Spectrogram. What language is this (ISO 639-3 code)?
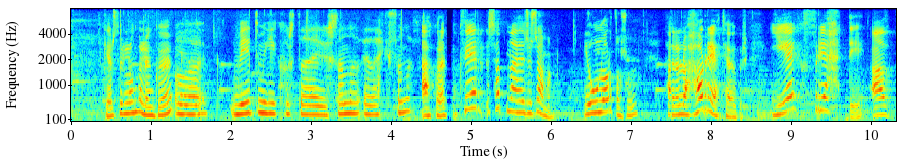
isl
